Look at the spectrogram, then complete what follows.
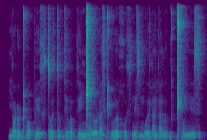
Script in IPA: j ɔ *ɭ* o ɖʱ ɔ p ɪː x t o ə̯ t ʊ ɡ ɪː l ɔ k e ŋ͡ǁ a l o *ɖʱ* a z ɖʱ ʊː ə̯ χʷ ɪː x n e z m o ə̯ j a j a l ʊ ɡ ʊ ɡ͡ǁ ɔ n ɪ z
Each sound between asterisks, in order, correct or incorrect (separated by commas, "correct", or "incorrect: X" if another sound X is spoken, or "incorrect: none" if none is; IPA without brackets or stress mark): incorrect: ɽ, incorrect: ɽ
